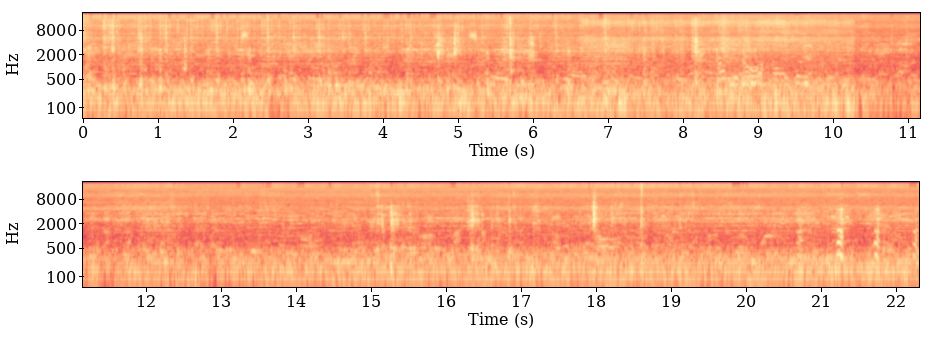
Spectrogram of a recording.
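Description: A big Burrell steam traction engine rumbles past at a steam rally at Duncombe Park, Helmsley, a continuous low mechanical churn with crowd murmur and a commentator talking over it throughout.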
